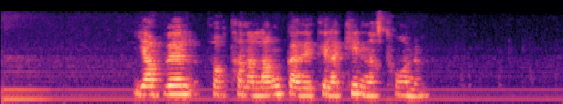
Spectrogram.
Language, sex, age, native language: Icelandic, female, 50-59, Icelandic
